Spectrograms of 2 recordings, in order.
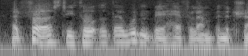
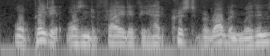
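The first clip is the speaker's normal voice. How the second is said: ordinary delivery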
